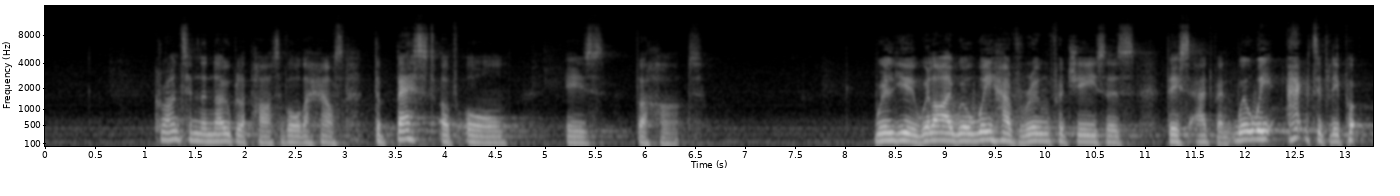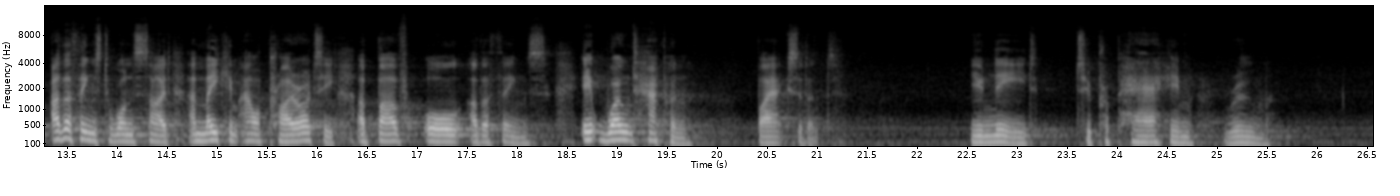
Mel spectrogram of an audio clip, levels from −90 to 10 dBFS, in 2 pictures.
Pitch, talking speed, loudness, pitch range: 135 Hz, 130 wpm, -24 LUFS, 120-145 Hz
